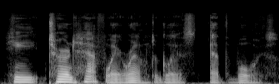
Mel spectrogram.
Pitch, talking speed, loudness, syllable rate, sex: 90 Hz, 195 wpm, -21 LUFS, 5.6 syllables/s, male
